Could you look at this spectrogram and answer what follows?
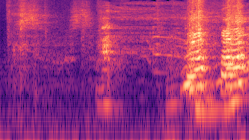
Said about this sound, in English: I held it for as long as I could. Oh, you sneeze like a kitten.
